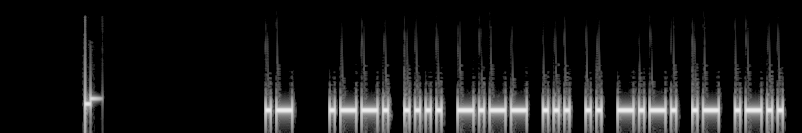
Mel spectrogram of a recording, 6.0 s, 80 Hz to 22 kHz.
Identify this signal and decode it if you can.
Morse code, heard as a keyed tone, about 28 wpm, 700 Hz. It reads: A PHYSICAL
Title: Sentences from Top 1000 Words - Review Part 4 - 30wpm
